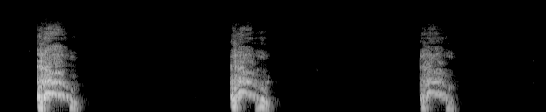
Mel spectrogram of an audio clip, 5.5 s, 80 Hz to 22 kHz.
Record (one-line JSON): {"cough_length": "5.5 s", "cough_amplitude": 22749, "cough_signal_mean_std_ratio": 0.32, "survey_phase": "beta (2021-08-13 to 2022-03-07)", "age": "45-64", "gender": "Male", "wearing_mask": "No", "symptom_none": true, "smoker_status": "Ex-smoker", "respiratory_condition_asthma": false, "respiratory_condition_other": false, "recruitment_source": "REACT", "submission_delay": "1 day", "covid_test_result": "Negative", "covid_test_method": "RT-qPCR"}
